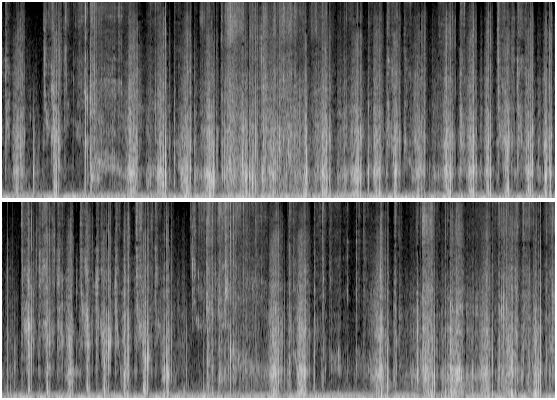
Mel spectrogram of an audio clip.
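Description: A woman crunches shaved ice loudly and close to a microphone.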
